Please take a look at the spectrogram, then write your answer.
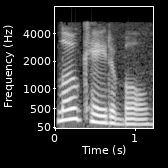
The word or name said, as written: locatable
